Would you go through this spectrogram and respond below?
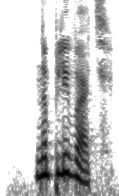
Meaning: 1. to spit 2. to spit (upon), to not give a damn (about)
- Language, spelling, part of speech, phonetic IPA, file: Russian, наплевать, verb, [nəplʲɪˈvatʲ], Ru-наплевать.ogg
